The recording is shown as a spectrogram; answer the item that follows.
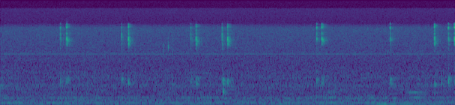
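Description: Faint computer mouse clicks, about eight of them spaced unevenly over low room hiss.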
